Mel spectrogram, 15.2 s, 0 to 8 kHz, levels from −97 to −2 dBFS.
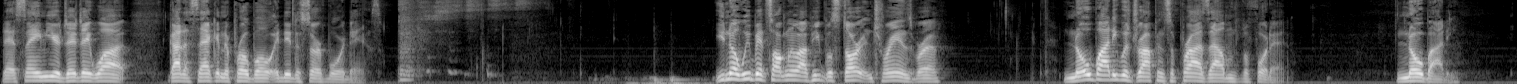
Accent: American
